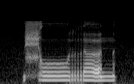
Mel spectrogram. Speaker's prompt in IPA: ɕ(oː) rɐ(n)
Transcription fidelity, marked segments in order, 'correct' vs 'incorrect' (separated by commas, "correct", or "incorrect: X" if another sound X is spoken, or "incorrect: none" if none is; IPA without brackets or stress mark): correct, correct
